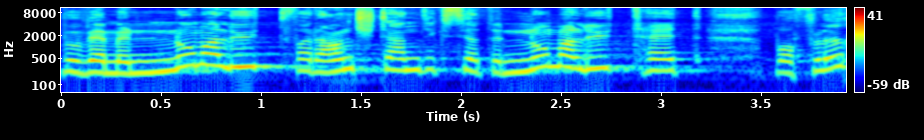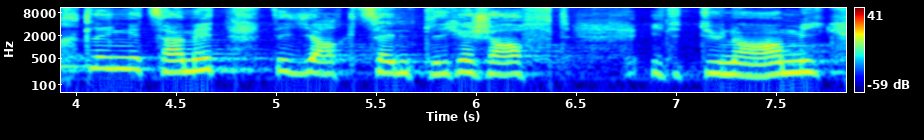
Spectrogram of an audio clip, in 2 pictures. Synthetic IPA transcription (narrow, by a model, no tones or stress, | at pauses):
ʋɪlʋɛnmənʊməlːytfɔɾɑnʃtændɪksiod̥̪əɾnʊməlːythɛt | ʋoflʏχtlɪŋːət͡saməɪt̪d̥əjɑktt͡sɛntliɡ̥əʃɑft | ɪd̥əd̥ynɑːmik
